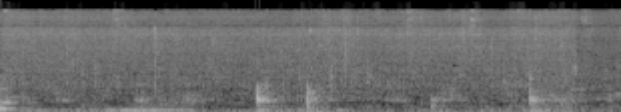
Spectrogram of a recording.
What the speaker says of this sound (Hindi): मीडियम आंच पर इसी तरह चम्मच लाते हुए हल्का सा ब्राउन कर लेंगे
